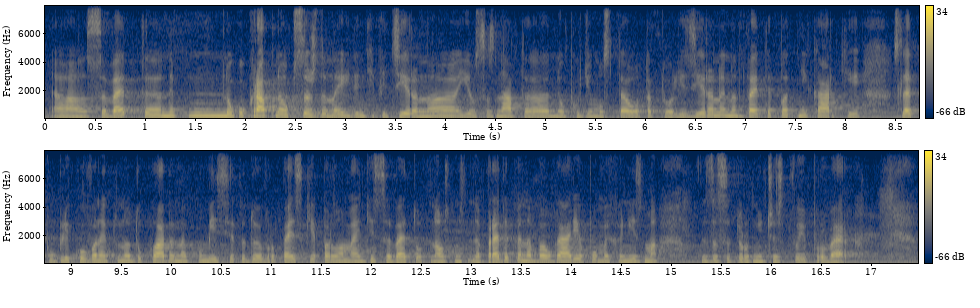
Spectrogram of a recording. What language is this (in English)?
Bulgarian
